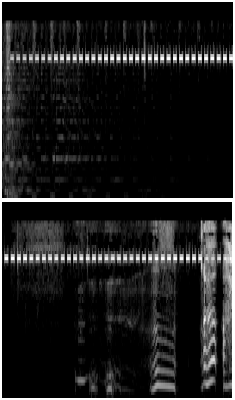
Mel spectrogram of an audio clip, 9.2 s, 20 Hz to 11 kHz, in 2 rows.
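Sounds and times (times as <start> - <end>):
alarm clock ringing with high electronic pulses: 0.1 - 9.2
person crying out: 6.1 - 9.2.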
